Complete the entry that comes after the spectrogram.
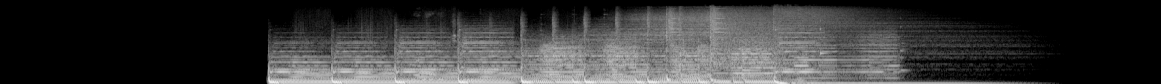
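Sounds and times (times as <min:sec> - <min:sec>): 
urban hip hop logo jingle: 0:02.7 - 0:10.4.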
